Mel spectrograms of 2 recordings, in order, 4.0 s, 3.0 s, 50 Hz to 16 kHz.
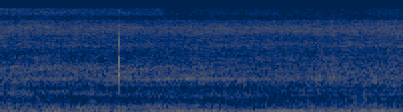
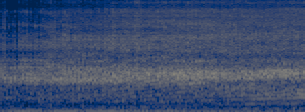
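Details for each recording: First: Vintage DC HO scale Jersey Central A unit locomotive run forward and reverse on track: faint steady whirr and hiss with low hum, even with no catches; motor runs smoothly. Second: Vintage DC HO-scale 0-4-0 model locomotive (RSO), with a motor drive rather than a rubber-band drive, runs with a very loud, busy whirring gear chatter and steady high buzz; noisy but a good runner.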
